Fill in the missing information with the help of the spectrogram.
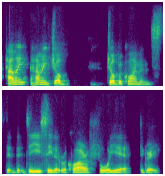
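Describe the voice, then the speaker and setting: A male guest founder talks in an animated, tangential way, often laughing mid-thought. His voice is fairly low and comes through dull lo-fi remote audio. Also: moderate pace. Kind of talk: casual interview conversation.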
